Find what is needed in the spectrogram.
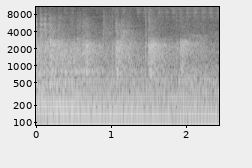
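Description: A live band holding a low sustained chord as an underlay, steady throughout, with faint crowd noise above it.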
